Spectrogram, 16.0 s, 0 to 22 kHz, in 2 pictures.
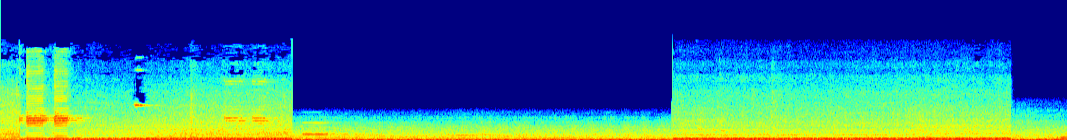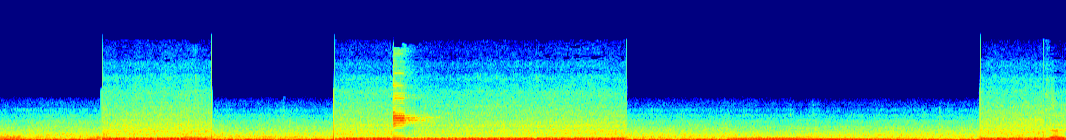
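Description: Kawasaki Z900's inline-four engine running at low speed as the motorcycle rolls slowly off, with a steady low rumble throughout.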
